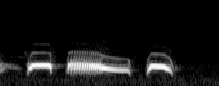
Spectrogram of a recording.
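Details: Spotted dove giving a well-structured 'thúc gù' cooing song: three low, mellow coo notes, the middle one long, rough and gently falling, the last short and bending down, with clean silence between them.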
